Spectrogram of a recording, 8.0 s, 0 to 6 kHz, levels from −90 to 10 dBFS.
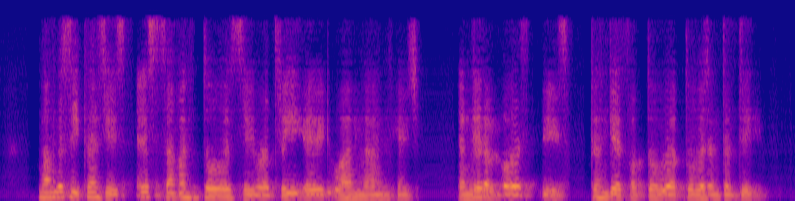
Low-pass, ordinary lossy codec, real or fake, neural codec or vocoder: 5.4 kHz; MP3, 48 kbps; fake; codec, 16 kHz, 0.5 kbps, FreqCodec, smaller model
